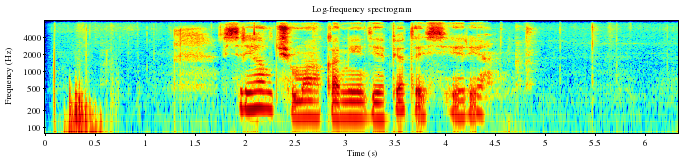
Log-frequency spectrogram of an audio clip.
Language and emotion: Russian, sad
